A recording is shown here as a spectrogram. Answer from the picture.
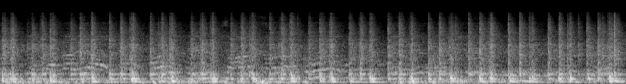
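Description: Dhol drum beaten in a fast, even rhythm over a steady held drone, with some voices mixed in.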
